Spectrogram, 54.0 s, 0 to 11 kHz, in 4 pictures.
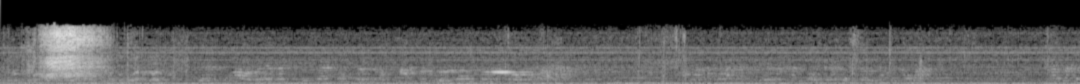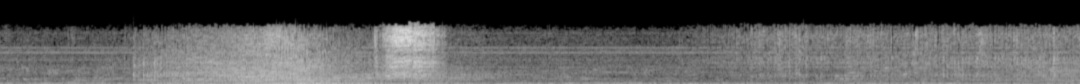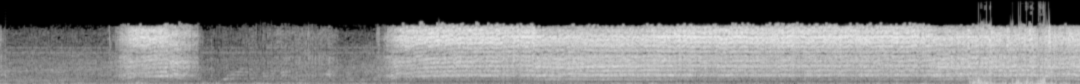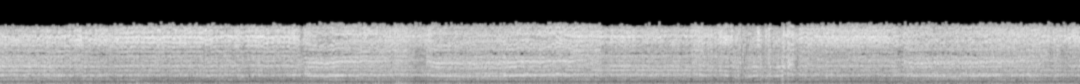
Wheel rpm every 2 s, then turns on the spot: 20, 0, 0, 0, 0, 0, 0, 0, 0, 30, 0, 10, 20, 10, 50, 30, 150, 160, 160, 160, 160, 160, 160, 160, 160, 160, 160.
22-28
